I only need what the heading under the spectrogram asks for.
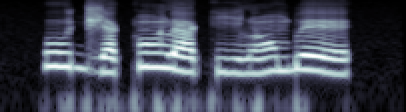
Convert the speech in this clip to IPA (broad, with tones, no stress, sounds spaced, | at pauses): o˧ d͡ʒ a˨ k ɔ̃˧ l a˨ k i˨ l ɔ̃˨˦ b ɛ˦˨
